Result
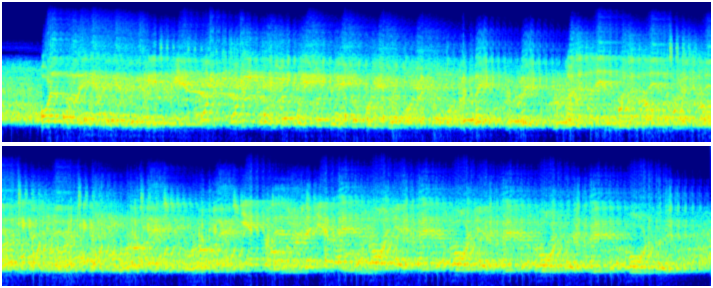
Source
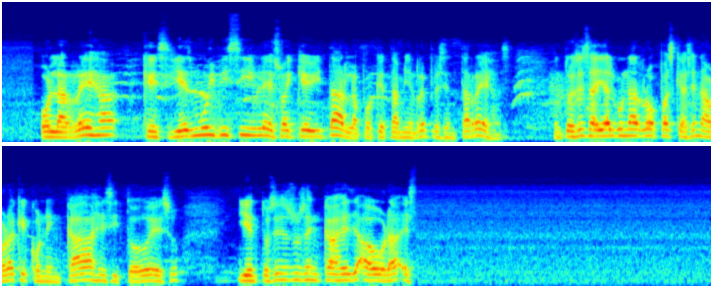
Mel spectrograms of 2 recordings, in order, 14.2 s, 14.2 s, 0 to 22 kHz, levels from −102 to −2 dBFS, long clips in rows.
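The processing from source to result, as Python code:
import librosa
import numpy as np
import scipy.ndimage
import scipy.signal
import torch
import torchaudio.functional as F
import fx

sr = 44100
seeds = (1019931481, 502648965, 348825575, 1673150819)

y = fx.wiener(x, sr, points=9)
y = fx.env_lowpass(y, sr, base_hz=1500.0, full_db=-18.0)
y = scipy.signal.sosfilt(scipy.signal.butter(16, 620.0, 'highpass', fs=sr, output='sos'), y)
y = fx.peak_eq(y, sr, hz=1400.0, db=-6.5, octaves=1.1)
y = fx.over_compress(y, sr, threshold_db=-36.0, ratio=-1.0)
y = fx.room_flutter(y, sr, wall_m=10.6, rt60_s=0.83)
y = fx.echo_pitch(y, sr, ms=178, semitones=-1, count=3, db_per_echo=-3.0)
y = fx.band_squash(y, sr, depth_pct=100)
y = y * librosa.db_to_amplitude(2.0)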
